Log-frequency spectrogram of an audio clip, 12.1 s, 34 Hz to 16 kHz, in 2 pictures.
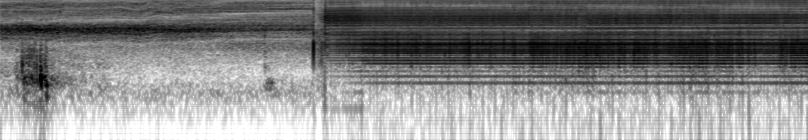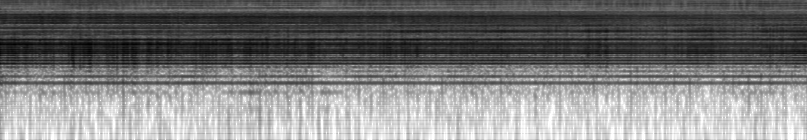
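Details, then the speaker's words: ARCCAPTAIN 200P AC/DC TIG welder on AC at 140 Hz, balance 20%, after raising frequency and adjusting balance: steady, even high buzz with crisp hiss and no sputter after the strike; stable normal AC TIG arc. "Yeah, definitely like the 140 hertz for sure. I think with the balance at that 20%."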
